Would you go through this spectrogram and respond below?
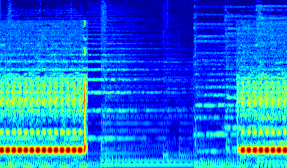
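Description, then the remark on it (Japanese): A phone line ringback tone heard from the caller's end as the caller phones their father: a loud, warbling electronic ring that pulses rapidly, then a pause of about a second and a half before the ringing starts again. “あー、そっか、電話してみようっと。”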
